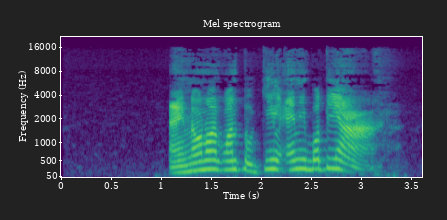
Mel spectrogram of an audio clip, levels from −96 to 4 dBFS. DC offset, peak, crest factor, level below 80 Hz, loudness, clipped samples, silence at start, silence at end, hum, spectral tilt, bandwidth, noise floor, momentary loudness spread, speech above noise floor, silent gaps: under 0.1%; -2 dBFS; 18 dB; -60 dBFS; -16 LUFS; under 0.1%; 1.1 s; 0.4 s; none; -3.5 dB/octave; 16 kHz; -66 dBFS; 7 LU; 49 dB; none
